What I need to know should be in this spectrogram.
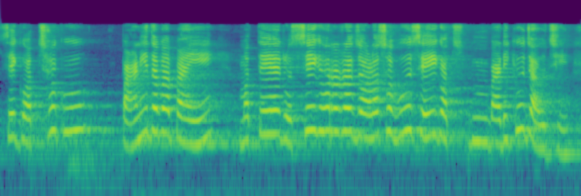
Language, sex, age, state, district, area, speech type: Odia, female, 45-60, Odisha, Dhenkanal, rural, spontaneous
